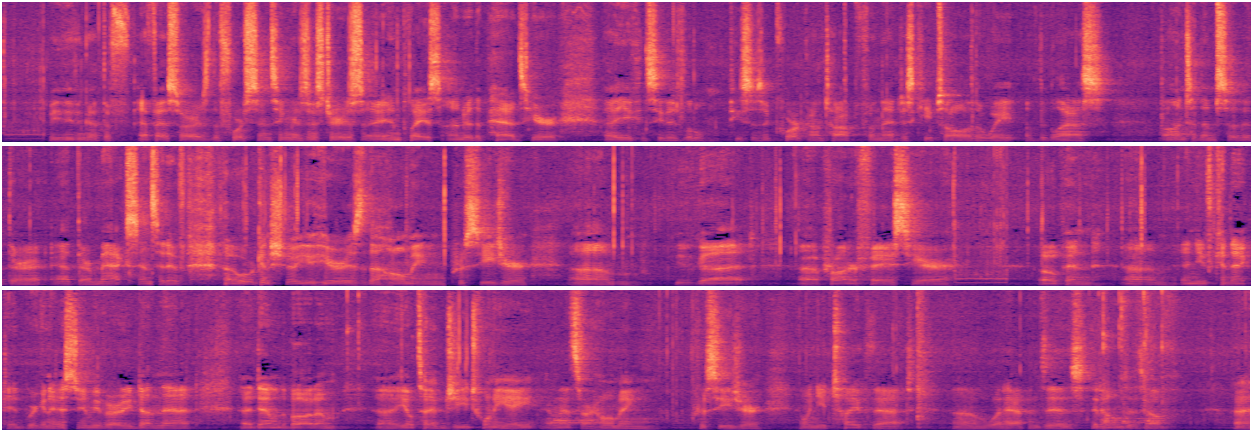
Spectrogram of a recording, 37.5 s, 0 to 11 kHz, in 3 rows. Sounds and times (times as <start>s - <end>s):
Speech: 0.5s - 22.1s, 22.8s - 37.4s.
